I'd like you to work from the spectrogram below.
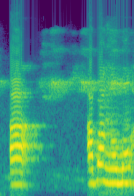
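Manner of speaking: usual speaking voice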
